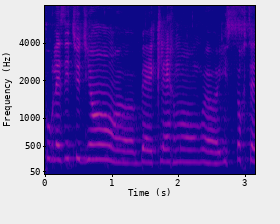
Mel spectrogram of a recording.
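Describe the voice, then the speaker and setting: At a very slow pace, a woman speaks with fairly even intonation and a slight Flemish accent. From Flanders, Belgium. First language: Dutch (Flemish) (speaking French). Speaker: professor. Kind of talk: conference talk. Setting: stage with audience. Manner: halting, many hesitations.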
